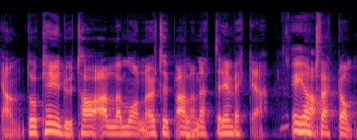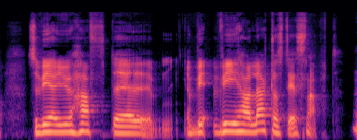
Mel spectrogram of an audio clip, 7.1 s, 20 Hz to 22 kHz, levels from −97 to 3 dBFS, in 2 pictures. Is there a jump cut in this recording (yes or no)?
no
